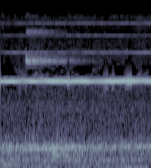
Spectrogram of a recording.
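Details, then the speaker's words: Steady high-pitched electronic alarm tone with faint room noise: an anesthesia device hangs after a live security-attack demonstration exhausts its system resources, so even the fallback ventilation fails. "you will see that the brunt that the gray pump will drop down there you go and then it hangs you hear an alarm"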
